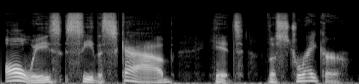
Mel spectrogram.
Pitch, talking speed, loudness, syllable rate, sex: 115 Hz, 115 wpm, -17 LUFS, 3.2 syllables/s, male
